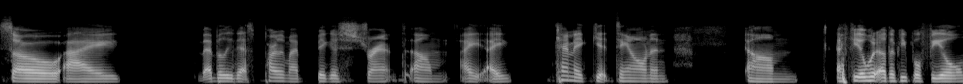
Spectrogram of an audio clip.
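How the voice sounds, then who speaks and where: A woman with a Southern US accent and a very deep, low pitch talks fairly slowly in a flat monotone with long, frequent pauses, recorded dry and close with no echo over a quiet background. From US South, South Carolina. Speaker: counseling student. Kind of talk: class reflection video. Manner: halting, many fillers.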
